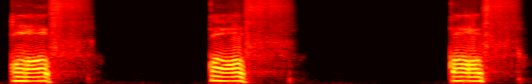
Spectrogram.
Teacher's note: اس کے بعد اگلا حرف ہے قاف، یعنی گلے کے پچھلے حصے سے مضبوط آواز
